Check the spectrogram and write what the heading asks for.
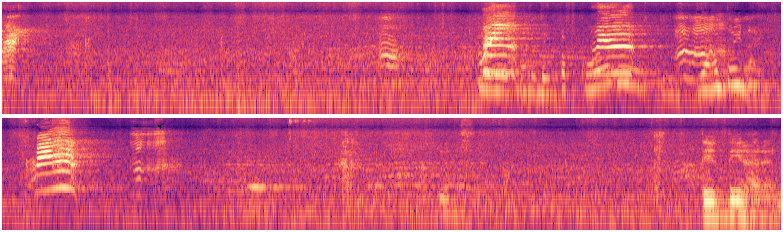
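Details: Newborn being cleaned (eyes, ears, hair): brief, thin newborn cries in short bursts over steady background noise and adult voices.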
